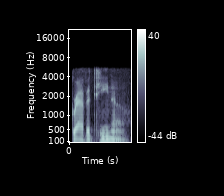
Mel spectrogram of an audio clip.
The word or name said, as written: gravitino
